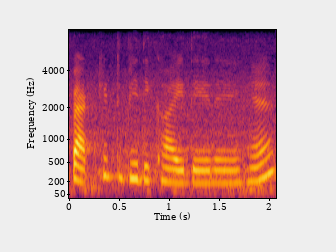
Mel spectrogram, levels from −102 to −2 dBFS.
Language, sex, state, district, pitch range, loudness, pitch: Hindi, female, Punjab, Pathankot, 185-245 Hz, -20 LUFS, 215 Hz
